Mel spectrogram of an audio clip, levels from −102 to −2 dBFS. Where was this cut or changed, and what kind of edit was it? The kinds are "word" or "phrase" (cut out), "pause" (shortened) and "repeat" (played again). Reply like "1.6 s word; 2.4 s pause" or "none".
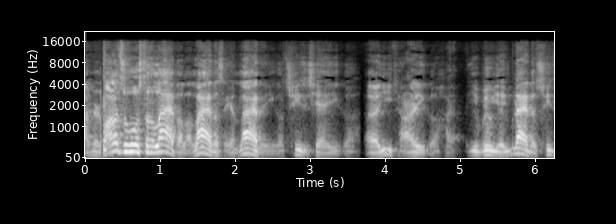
3.7 s pause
